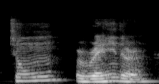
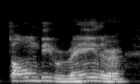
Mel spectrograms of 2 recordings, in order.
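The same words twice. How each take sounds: First: The B at the end of tomb is silent. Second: The B at the end of tomb is pronounced. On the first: The speaker calls it right. "you don't pronounce the B and you say tomb. So you say Tomb Raider" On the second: The speaker calls it wrong. "Até os que tentam falar direitinho falam assim Tomb Raider, but you know in English it's incorrect"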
